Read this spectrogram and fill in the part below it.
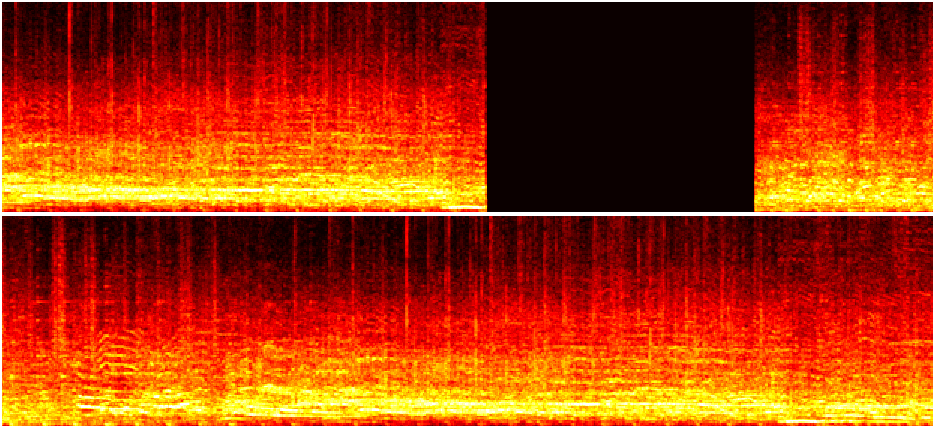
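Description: A crowd cheers and shouts in a large open stadium.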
